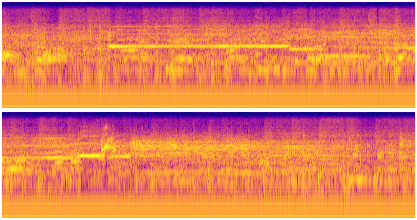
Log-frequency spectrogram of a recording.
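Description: Punk rock band playing live: distorted electric guitar, bass and drums, with held guitar notes over the driving beat.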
